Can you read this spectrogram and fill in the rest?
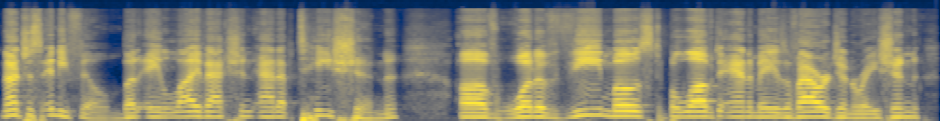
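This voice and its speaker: A high, bright male voice that hosts a casual review podcast with a lot of energy. He plays with his words and enjoys the banter with his co-hosts. The recording is dry and close to the mic. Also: moderate pace, no room sound. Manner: loud, energetic, playful. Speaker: podcast host.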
